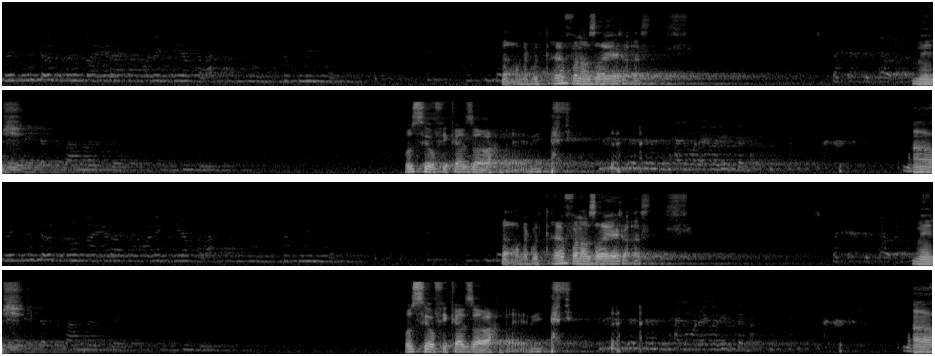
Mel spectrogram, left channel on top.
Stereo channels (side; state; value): both; normal; correlation 0.44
